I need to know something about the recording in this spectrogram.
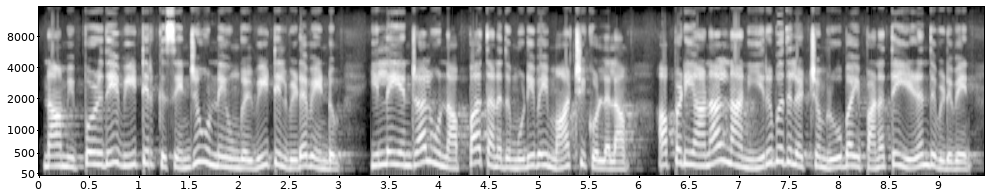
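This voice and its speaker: A woman voicing a scheming, greedy young groom in a storybook narration, read in a plain, even way. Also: fairly high pitch, normal speed, close to an everyday voice. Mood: cold.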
